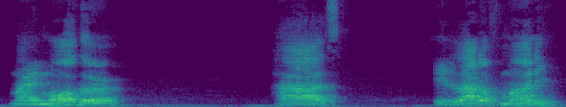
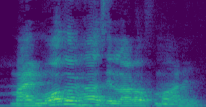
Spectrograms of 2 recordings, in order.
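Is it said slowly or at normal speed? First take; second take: slowly; normal speed. First: It is said slowly. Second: It is said at normal speed.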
